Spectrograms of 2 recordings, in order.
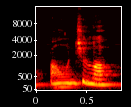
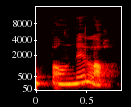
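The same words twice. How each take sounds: First: "de" softened to "dji", "pão dji ló"; alternative pronunciation. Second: "de" said with a clear plain d, "pão de ló"; first pronunciation. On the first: ("de" pronunciado como "dji", "pão dji ló") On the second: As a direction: say "pão de ló" with "de" as a crisp "de". ("de" pronunciado com d seco, "pão de ló") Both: Shown as a demonstration. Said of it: "como você preferir pronunciar".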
